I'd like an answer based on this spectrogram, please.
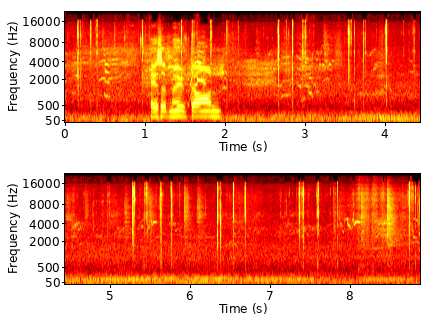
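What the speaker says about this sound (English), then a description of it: "Has any sort of an annoyance arisen because of all of the noisy birds?" Noisy birds in breeding season, a loud goose-like honking burst of several calls up close, then quieter background bird and rustling sounds, with a voice speaking briefly.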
